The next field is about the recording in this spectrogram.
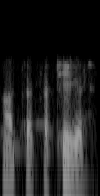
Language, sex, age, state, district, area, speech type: Bengali, male, 18-30, West Bengal, Jalpaiguri, rural, conversation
